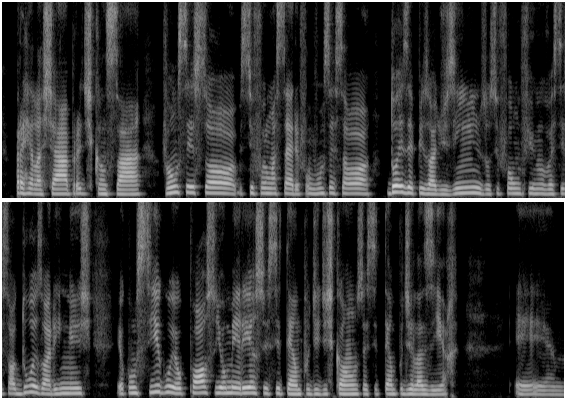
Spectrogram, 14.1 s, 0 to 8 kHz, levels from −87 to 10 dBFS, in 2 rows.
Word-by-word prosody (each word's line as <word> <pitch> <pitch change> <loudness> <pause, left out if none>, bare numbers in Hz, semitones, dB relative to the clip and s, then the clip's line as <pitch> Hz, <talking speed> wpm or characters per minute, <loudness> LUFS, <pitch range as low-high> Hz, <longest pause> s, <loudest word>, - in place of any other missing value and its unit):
pra 220 -1 +2
relaxar, 190 -1 +3
pra 185 - -4
descansar. 185 -1 +1 0.3
Vão 225 +4 +3
ser 240 0 +2
só 220 -4 +2
se 195 +4 -4
for 215 +1 -4
uma 205 0 -1
série, 195 -2 -1
vão 195 +1 -7
vão 200 +2 -3
ser 220 0 -4
só 200 -1 0 0.2
2 255 +1 +7
episodozinhos 205 +1 -1
ou 185 - -5
se 200 - -9
for 205 +2 -4
um 205 - -3
filme 195 -1 -5
vai 185 0 -4
ser 200 +2 -7
só 190 - -2
2 240 +4 0
horinhas, 205 +2 0 0.3
eu - - -3
consigo, 245 +4 0
eu 205 -3 +3
posso 230 +2 +2
e - - +4
eu 220 - +4
mereço 220 -1 +3
esse 205 +1 -2
tempo 185 0 0
de 185 0 -4
descanso, 185 0 0
esse 180 0 -7
tempo 190 0 -3
de 185 +1 0
lazer". 175 -1 -1 0.8
Eh, 170 -2 -5
200 Hz, 185 wpm, -22 LUFS, 185-215 Hz, 0.8 s, 2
